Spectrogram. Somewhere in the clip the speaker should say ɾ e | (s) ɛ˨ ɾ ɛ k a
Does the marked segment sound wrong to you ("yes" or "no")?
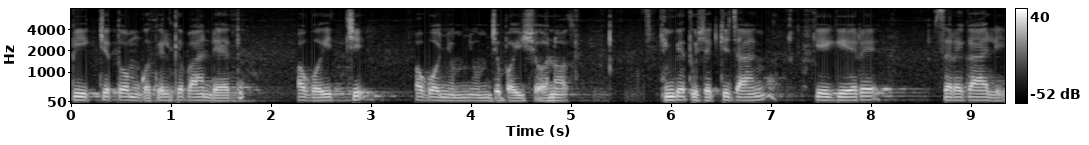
no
